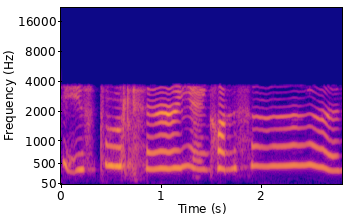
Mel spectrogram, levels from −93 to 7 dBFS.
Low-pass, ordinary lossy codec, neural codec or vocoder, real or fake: 3.6 kHz; none; autoencoder, 48 kHz, 32 numbers a frame, DAC-VAE, trained on Japanese speech; fake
